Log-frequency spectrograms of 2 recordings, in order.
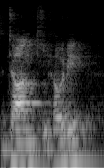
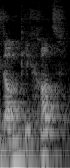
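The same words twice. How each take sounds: First: The name is pronounced the English way. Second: The name is pronounced the Spanish way.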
